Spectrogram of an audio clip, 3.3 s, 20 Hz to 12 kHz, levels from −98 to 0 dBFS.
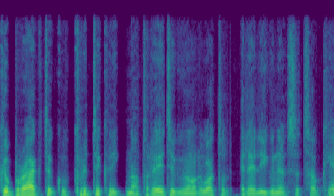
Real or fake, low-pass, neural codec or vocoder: fake; 10.8 kHz; codec, 16 kHz in and 24 kHz out, 0.4 kbps, LongCat-Audio-Codec, fine tuned four codebook decoder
